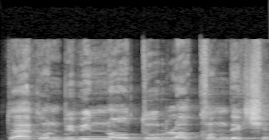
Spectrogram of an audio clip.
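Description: Only speech: a man talking steadily into a microphone.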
